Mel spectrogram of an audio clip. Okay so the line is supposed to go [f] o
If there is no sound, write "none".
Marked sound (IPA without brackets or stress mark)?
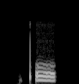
pʼ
